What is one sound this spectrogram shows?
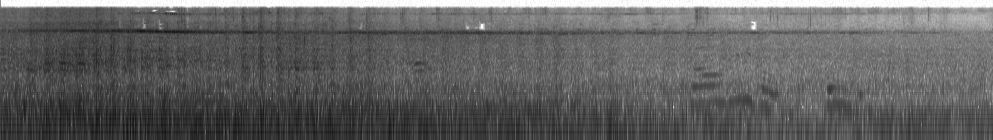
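A freight train rumbles and clatters along the tracks, then fades into the distance.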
